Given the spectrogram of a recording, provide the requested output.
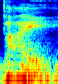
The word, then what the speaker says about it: pi: com uma torta ou pie em inglês, né? Pie é a pronúncia também para o número pi, que nós chamamos de número pi.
